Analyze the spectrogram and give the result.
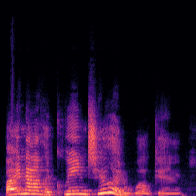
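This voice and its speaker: Woman, storytime reader, fairly high voice, storybook narration for children. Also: very animated, normal speed, a little hiss or hum.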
